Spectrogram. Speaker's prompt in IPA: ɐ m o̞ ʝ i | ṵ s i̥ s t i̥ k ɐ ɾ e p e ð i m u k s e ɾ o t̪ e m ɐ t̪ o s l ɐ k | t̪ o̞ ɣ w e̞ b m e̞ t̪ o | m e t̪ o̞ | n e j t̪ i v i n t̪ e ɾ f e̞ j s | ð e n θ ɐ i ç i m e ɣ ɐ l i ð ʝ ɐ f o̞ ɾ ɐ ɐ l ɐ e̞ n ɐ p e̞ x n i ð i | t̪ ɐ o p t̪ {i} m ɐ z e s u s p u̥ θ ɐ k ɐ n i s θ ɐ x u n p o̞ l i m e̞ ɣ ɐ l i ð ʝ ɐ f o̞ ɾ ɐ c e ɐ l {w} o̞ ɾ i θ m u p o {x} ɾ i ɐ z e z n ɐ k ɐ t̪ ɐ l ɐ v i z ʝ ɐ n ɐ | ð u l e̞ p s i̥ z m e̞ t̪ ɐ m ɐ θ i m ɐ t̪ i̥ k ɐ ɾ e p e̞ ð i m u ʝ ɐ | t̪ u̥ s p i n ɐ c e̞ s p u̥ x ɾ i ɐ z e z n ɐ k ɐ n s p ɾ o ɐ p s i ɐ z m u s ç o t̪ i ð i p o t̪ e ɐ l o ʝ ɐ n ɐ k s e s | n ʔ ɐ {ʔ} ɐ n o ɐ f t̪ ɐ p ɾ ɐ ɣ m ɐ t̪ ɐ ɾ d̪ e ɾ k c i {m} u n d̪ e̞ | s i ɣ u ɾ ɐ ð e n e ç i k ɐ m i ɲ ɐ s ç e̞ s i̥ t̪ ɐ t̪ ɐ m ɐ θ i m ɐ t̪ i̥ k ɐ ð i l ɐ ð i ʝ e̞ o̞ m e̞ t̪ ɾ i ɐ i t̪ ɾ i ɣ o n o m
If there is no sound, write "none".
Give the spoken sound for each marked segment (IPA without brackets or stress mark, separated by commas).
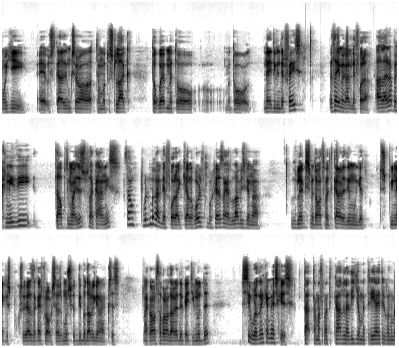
i, ɣ, x, k, n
